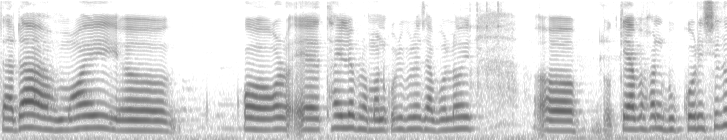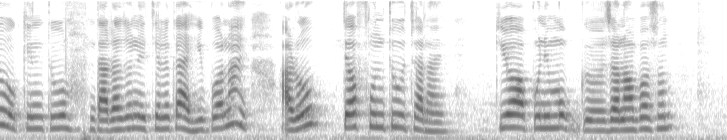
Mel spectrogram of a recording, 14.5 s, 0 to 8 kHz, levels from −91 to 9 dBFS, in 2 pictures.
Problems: none marked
